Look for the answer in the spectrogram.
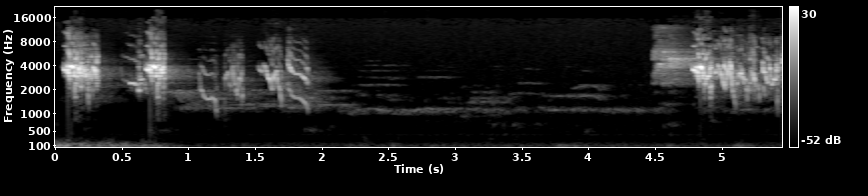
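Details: Budgies giving a few bright, squeaky chirps and short rising twitters, falling silent for two seconds, then breaking into a loud, scratchy burst of chatter over a faint low hum.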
